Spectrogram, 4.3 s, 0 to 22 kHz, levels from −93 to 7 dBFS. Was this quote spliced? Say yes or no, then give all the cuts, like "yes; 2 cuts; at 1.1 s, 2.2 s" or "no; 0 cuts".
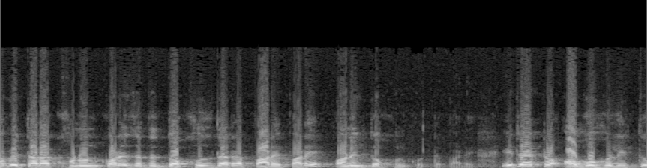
yes; 1 cut; at 3.2 s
